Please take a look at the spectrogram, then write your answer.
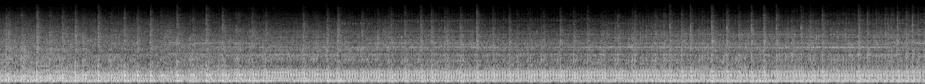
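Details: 1975 Suzuki TS-250 two-stroke, first start after a no-start, about 30 degrees out: steady crackly idle with even firing, no stumbles or misses; running healthy after stator rewiring and coil ground repair.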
